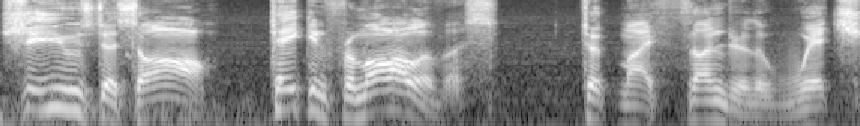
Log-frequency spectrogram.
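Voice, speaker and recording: Putting on a gruff character voice, a man at a medium pitch speaks at a fairly slow pace with very wide pitch swings. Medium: video game. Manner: slangy, gruff.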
